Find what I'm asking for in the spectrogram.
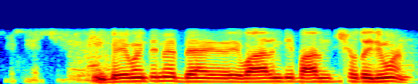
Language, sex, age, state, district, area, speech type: Kashmiri, male, 18-30, Jammu and Kashmir, Kulgam, rural, conversation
